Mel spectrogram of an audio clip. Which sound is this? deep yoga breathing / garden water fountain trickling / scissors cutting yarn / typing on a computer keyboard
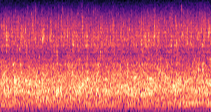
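garden water fountain trickling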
